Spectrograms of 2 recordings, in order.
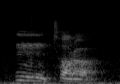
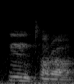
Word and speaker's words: Ntoro: So NTR is not neter, and Akhan is pronounced Ntoro. The N is nasal. Ntoro, N-T-O-R-O.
